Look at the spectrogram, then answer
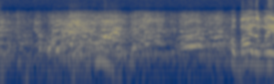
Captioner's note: children clamoring; laughs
